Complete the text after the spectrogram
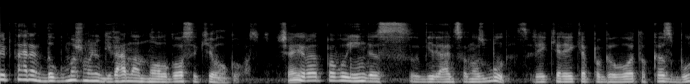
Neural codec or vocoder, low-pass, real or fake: codec, 16 kHz, 4 kbps, FunCodec, trained on Chinese and English, 50 frames a second; 7.2 kHz; fake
